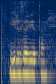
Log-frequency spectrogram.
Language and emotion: Russian, neutral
